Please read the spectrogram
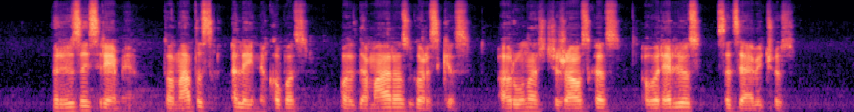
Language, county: Lithuanian, Kaunas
